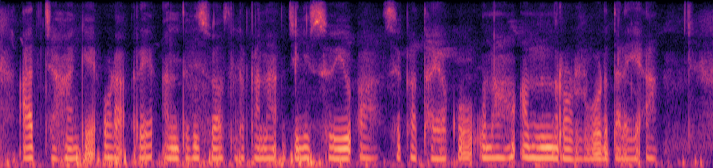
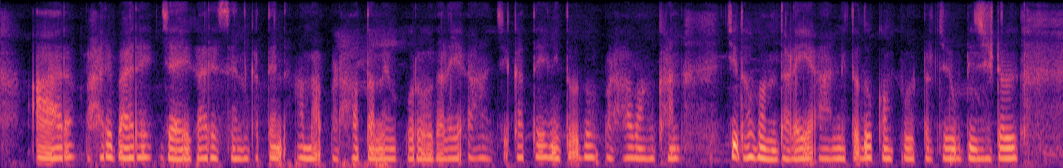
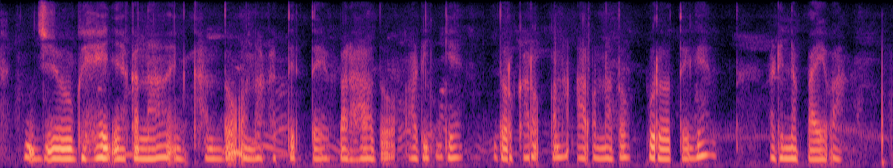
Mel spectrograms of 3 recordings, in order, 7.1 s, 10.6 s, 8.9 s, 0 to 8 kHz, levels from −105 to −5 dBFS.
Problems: none marked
